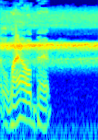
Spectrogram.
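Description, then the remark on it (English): An American toad's long trill sounds as a steady, unbroken high-pitched buzz that holds throughout. A voice speaks briefly over it at the start, then the trill carries on alone. “That one long trill, that's an American toad.”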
